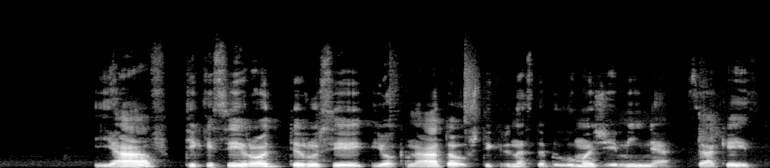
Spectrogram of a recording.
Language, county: Lithuanian, Vilnius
